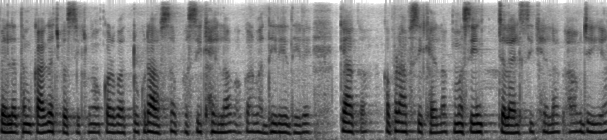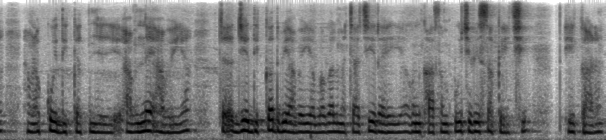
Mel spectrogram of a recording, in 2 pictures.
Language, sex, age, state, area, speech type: Maithili, female, 30-45, Jharkhand, urban, spontaneous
